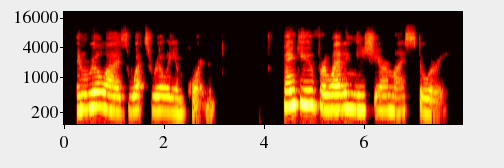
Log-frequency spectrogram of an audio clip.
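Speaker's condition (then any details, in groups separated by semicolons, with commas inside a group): ALS; voice weakening, voice banking begun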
